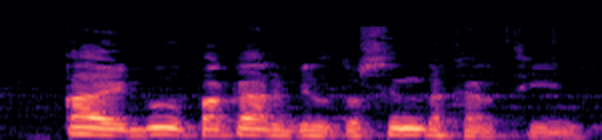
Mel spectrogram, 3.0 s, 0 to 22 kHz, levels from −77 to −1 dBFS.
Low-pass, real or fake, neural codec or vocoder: 10.8 kHz; fake; vocoder, 44.1 kHz, 128 mel bands every 256 samples, BigVGAN v2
